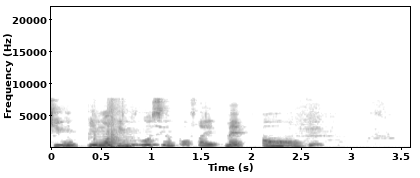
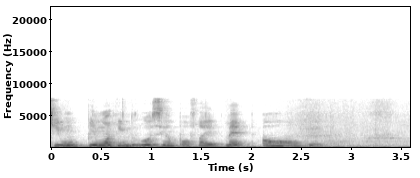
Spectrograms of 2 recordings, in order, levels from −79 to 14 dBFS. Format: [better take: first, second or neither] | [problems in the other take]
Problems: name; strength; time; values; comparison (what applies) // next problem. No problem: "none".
second | noise reduction (classical method spectral subtraction)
